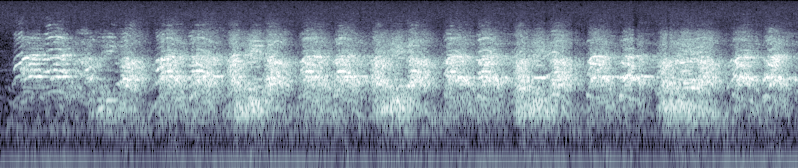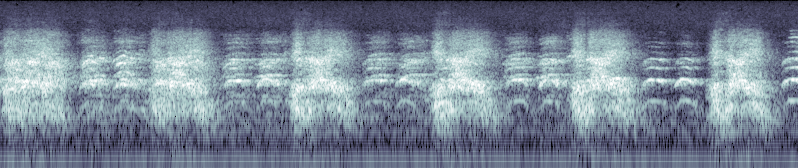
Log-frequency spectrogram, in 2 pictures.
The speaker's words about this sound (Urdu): پاکستان کے نوجوانوں نے، بوڑھوں نے، مستورات نے، علماء نے، سب آپ کی اپیل کو لبے کہتے ہوئے یوم القدس منا کر امریکہ اور اسرائیل اور روس کے خلاف مارک بر امریکہ، مارک بر روسیہ، مارک بر اسرائیل نعرے لگائے.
